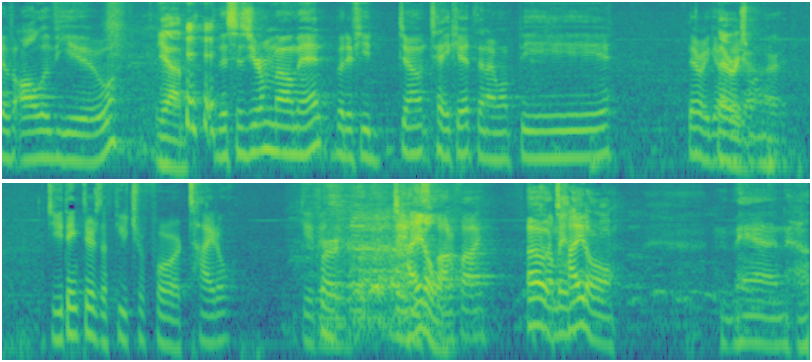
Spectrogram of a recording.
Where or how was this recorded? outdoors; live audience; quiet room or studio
live audience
